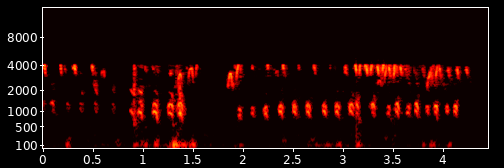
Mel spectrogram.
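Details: Wood duck ducklings in a nest box during their 2023 jump from the box: rapid strings of high, clipped peeps, some with a lower two-note quality, in bursts that overlap, alongside soft low knocks and scuffles.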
